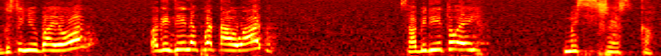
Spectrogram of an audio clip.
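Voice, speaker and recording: A woman's voice: extremely high pitch, a little hiss or hum, rough recording. A woman pastor with a Filipino accent preaches a sermon in a church, switching between scripture read in English and Tagalog and asking the congregation questions.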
